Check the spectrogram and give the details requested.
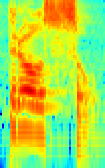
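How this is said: The z is pronounced as in Latin America. "nous, en Amérique latine, on va dire plutôt trozo"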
